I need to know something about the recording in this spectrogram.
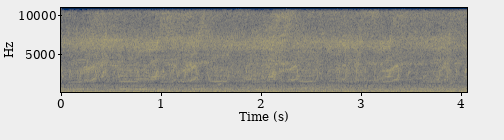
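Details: Summer mountain in sunshine, cicadas droning in a continuous high, sizzling chorus with rising swells and rhythmic pulses, brief faint whistled notes drifting through the background.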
